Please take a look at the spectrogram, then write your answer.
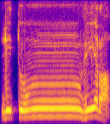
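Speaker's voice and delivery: তুংজি chanted slowly with long nasal hum; Quran recitation. Shown as a demonstration. Teacher demonstrating the heavy র, slow chant. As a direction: stretch তুংজি র in measured tajweed. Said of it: "মাটা এখানে লম্বা হবে".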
